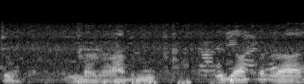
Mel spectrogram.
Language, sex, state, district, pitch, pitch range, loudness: Hindi, male, Odisha, Sambalpur, 100 Hz, 100-105 Hz, -19 LUFS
